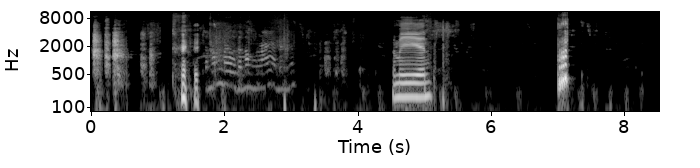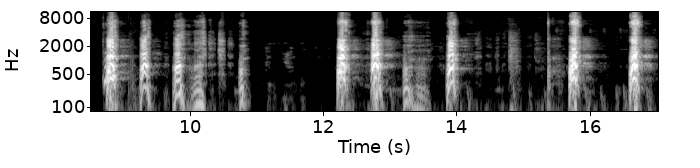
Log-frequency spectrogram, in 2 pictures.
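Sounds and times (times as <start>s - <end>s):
dog barking: 8.7s - 10.8s, 12.2s - 14.2s, 15.6s - 17.0s.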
